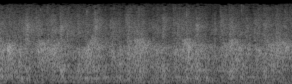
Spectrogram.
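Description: A crowd applauds steadily for a musician who played for them in the morning. A dense wash of many hands clap at once with no pauses, holding an even level for the couple of seconds heard.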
